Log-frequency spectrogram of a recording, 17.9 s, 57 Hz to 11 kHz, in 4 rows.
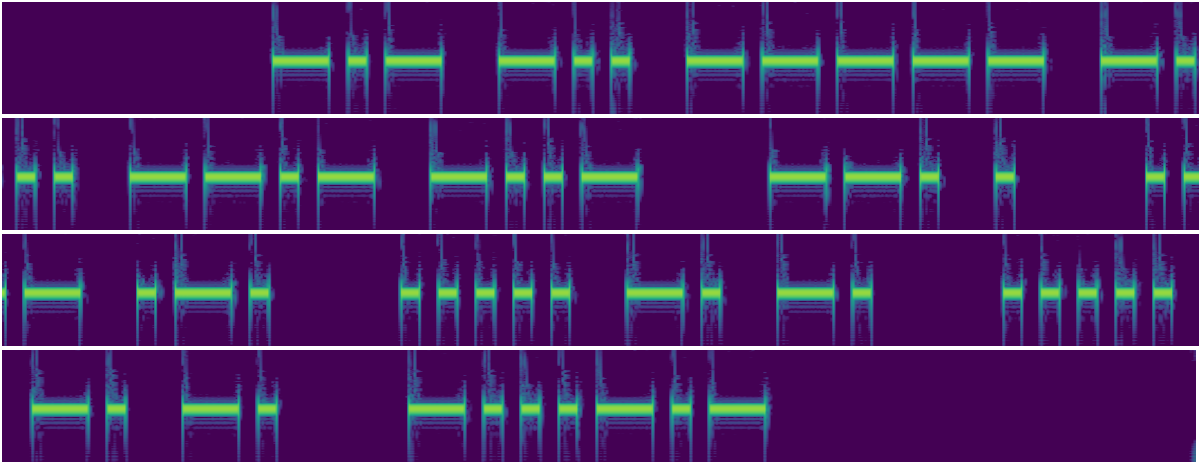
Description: Morse code, heard as a keyed tone, about 17 wpm, 700 Hz. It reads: KD0BQX GE UR 5NN 5NN <BK>
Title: SOTA QSO Practice 17wpm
